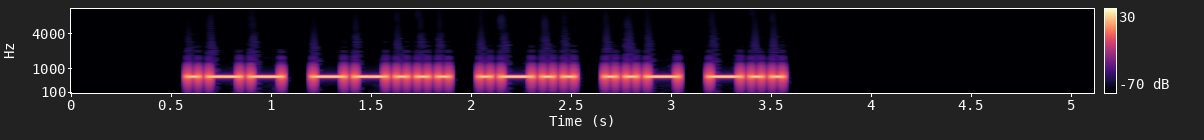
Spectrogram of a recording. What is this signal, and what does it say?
Morse code, heard as a keyed tone, about 22 wpm, 700 Hz. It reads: W7LUD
